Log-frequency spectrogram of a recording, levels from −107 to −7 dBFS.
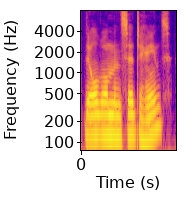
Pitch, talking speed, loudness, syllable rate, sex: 125 Hz, 250 wpm, -14 LUFS, 6.2 syllables/s, male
